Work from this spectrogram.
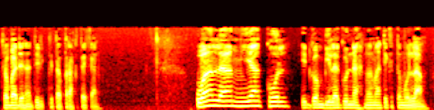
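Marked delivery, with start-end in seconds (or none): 2.9-4.3 slow, high melodic tartil chant; Quran recitation. Shown as a demonstration. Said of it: "teacher recites Quran verse". (lantunan tartil pelan)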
